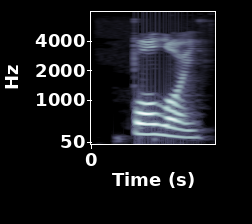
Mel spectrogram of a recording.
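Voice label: "полой", Komi, female; kpv audio dict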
